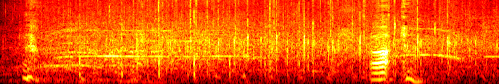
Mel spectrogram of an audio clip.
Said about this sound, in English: I feel particularly privileged to participate in a commencement at this university, one of the most dynamic and fast-growing on the West Coast. You can now applaud.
